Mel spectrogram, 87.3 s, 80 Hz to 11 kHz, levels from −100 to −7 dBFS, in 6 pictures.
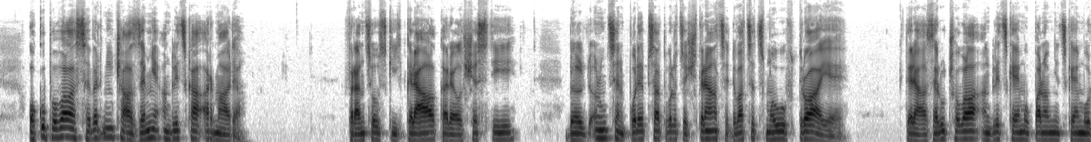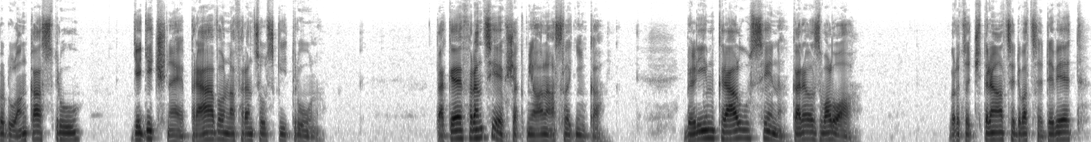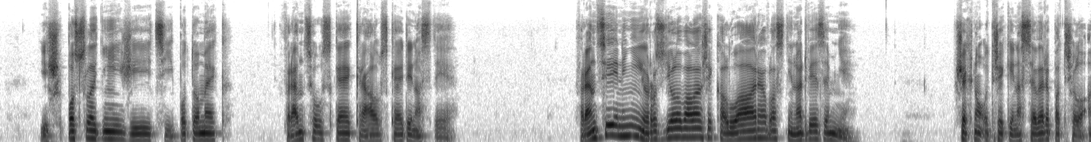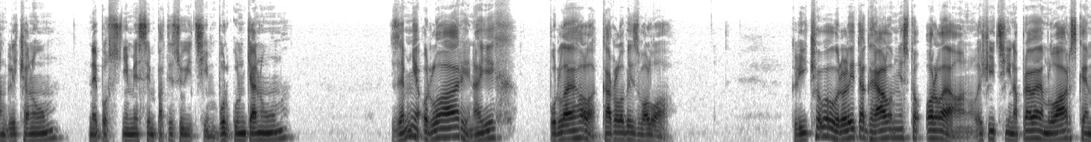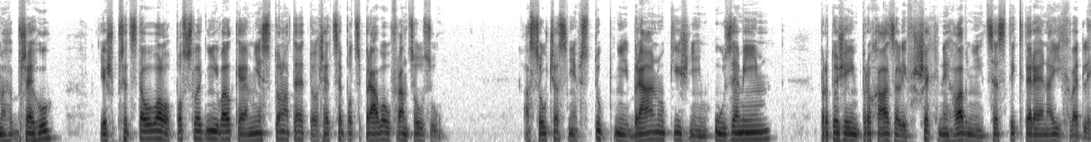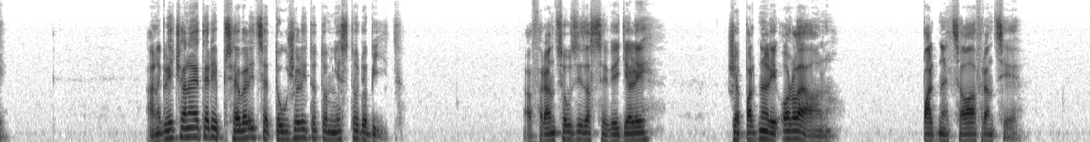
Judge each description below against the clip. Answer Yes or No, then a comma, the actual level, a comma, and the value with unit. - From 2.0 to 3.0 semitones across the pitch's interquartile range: No, average, 3.6 semitones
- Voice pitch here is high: No, low, 115 Hz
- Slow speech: Yes, slow, 95 wpm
